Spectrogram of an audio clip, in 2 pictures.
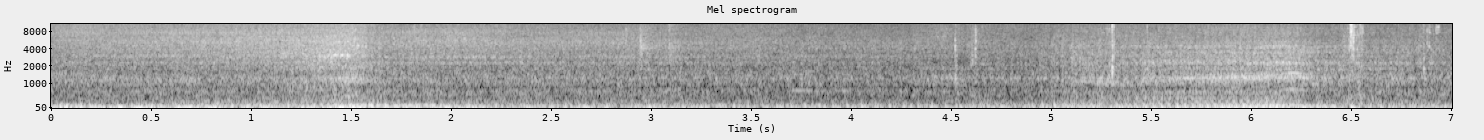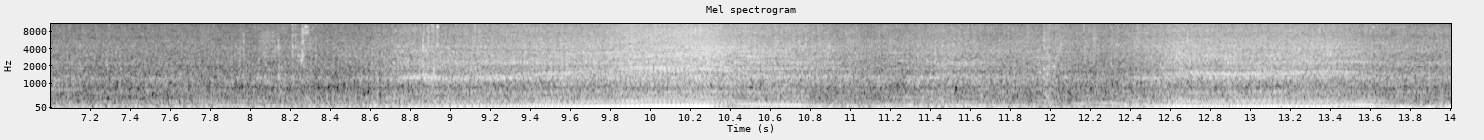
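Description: Motorcycle engine pulling along a street. It runs up in pitch to its loudest about ten seconds in, then drops off suddenly as the throttle is eased, and climbs again near the end. A low wind rumble on the microphone runs underneath.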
